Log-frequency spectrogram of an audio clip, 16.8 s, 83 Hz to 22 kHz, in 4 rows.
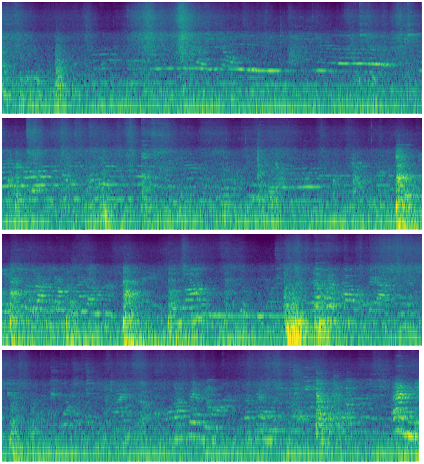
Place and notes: Gongzheng St., Fenglin Township - Inside the restaurant
Inside the restaurant
Binaural recordings
Hualien County, Taiwan, December 2016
